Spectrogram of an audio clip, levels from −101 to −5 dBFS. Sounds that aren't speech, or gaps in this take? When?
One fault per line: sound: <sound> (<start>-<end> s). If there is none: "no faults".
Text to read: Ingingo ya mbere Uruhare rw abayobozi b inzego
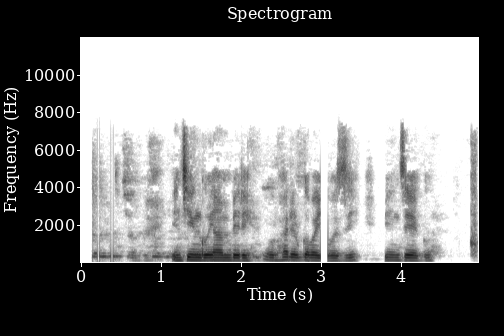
sound: dropout (3.0-3.1 s)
